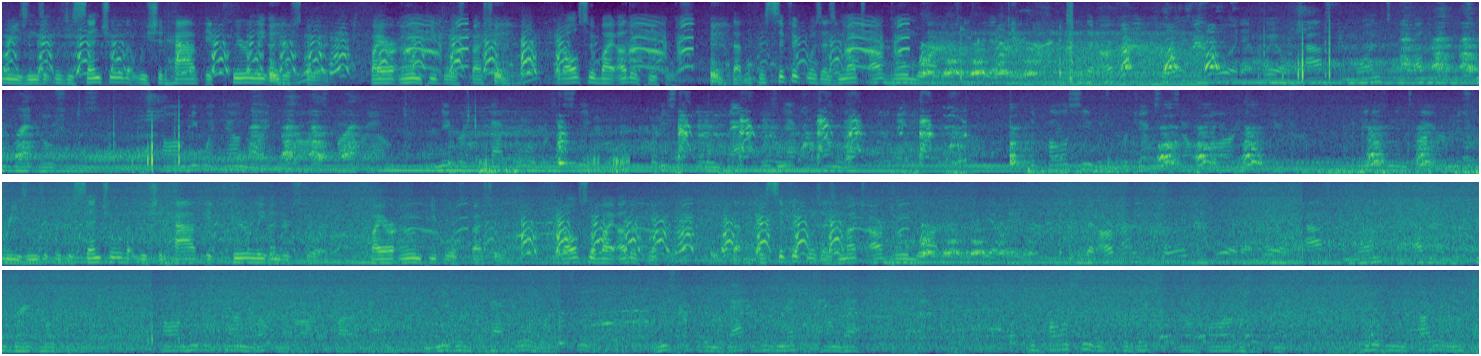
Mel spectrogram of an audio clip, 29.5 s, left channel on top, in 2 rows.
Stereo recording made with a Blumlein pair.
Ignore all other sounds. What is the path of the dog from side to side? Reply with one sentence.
You can hear the dog go right and come back.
